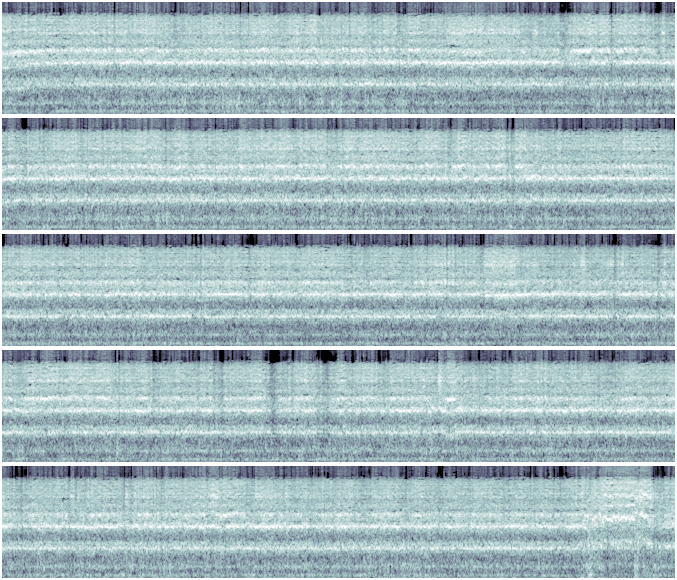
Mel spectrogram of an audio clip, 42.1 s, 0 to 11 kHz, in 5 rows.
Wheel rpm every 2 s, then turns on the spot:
140, 230, 230, 220, 230, 230, 230, 230, 230, 230, 230, 230, 230, 230, 230, 230, 240, 240, 230, 230, 240.
none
